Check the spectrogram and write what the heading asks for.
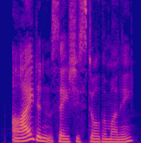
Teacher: I stressed the word I.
